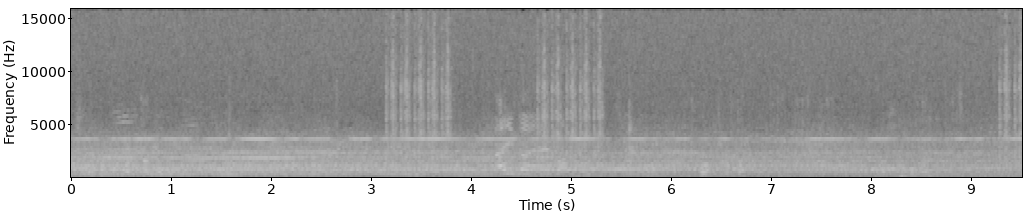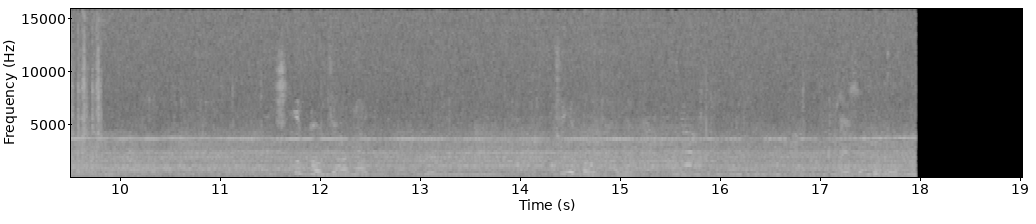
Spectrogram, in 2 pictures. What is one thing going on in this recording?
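A four-engine jumbo jet roars at full thrust as it takes off in the distance.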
